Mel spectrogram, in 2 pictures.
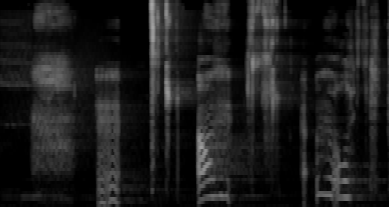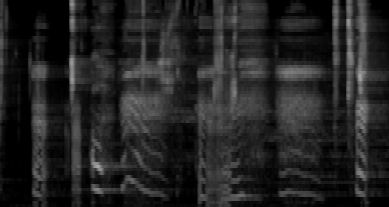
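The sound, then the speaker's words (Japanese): Quiet, wet kissing sounds of lips and tongue: many soft smacks and slurps come in irregular bursts, mixed with breathy moans and gasps. “思ったよりうまいキスだな。そんなに舌を積極的に動かして。”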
